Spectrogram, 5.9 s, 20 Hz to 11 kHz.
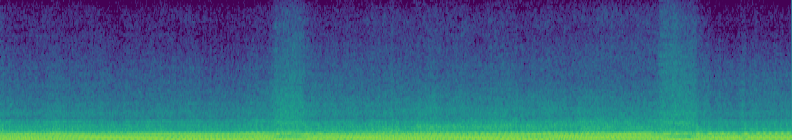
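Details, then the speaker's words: Harley-Davidson Lowrider S, Milwaukee-Eight 131ci Stage IV kit, stock compression, Cycle-Rama 512 cam replacing Screamin' Eagle 517: full-throttle dyno pull, loud steady V-twin roar at high revs, brief dips between pulls, strong and even; made about 147hp and 149ft-lb, healthy. "But anyway, let's get this thing on the dyno, ramped up, and see what we can squeeze out of it."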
